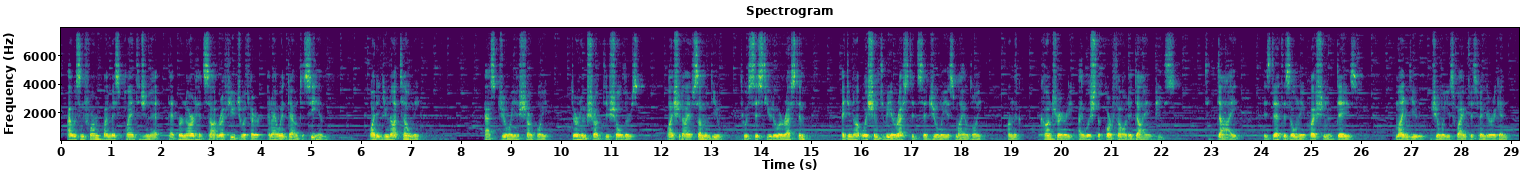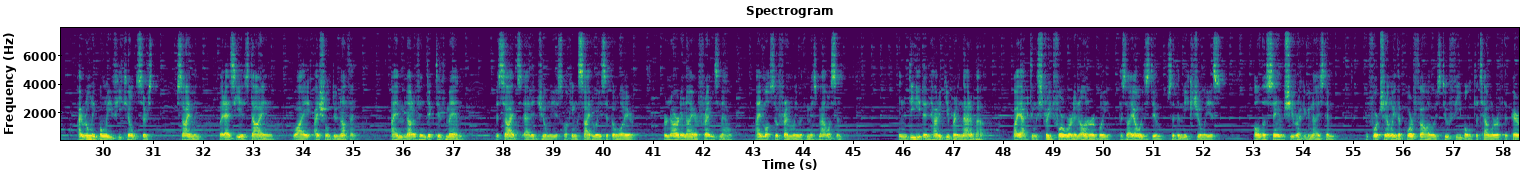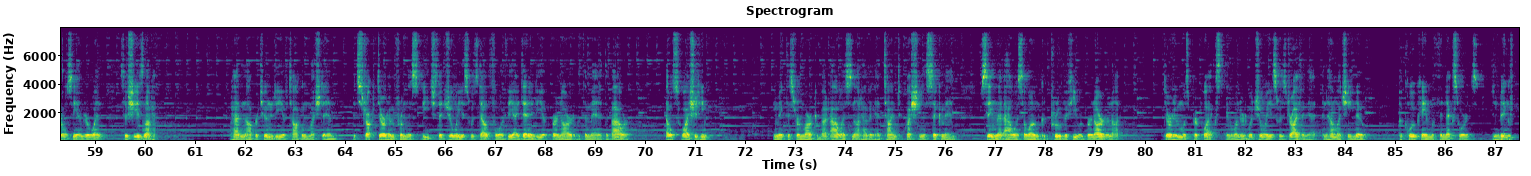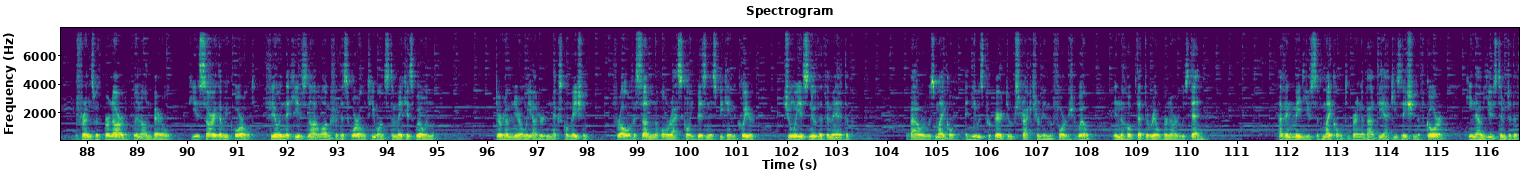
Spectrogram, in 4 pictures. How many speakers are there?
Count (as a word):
one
